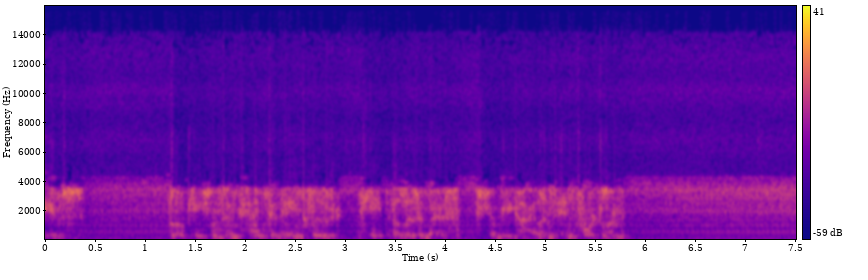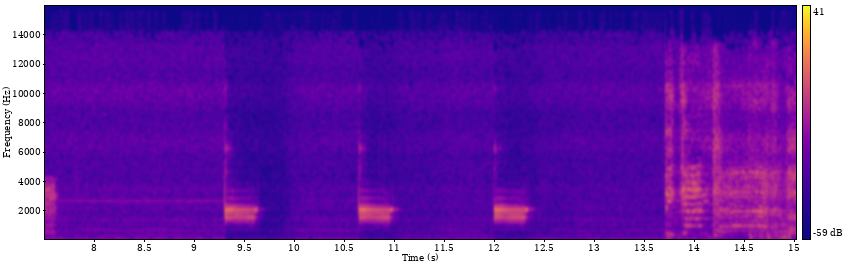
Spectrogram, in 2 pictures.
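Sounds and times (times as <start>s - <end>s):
digital data tone bursts: 9.3s - 9.7s, 10.6s - 11.1s, 12.0s - 12.4s.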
